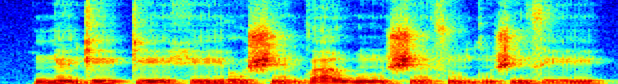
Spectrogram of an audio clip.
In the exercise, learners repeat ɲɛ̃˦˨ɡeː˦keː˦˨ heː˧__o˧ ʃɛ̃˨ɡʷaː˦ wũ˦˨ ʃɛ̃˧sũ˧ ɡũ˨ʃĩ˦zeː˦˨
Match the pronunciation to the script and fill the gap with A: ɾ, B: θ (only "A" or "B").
A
